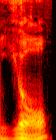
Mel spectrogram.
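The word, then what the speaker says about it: jol (ё): Want een E zonder puntjes, die spreek je weer uit als yeah in plaats van jol.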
